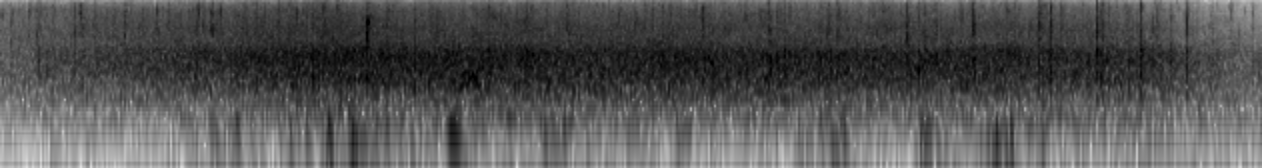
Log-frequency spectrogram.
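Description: A crowd applauds steadily for several seconds, a dense wash of many hands clapping that swells at the start and tapers slightly at the end, with no voices on top.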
